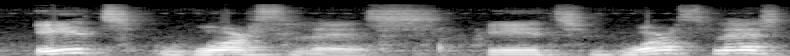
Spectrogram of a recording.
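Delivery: It's worthless said very slowly, every sound clear; teacher sounding out It's worthless for Spanish learners, slow and clear; slow, careful practice read. Shown as a demonstration. Slow for the class to repeat. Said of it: "T H es una Z en español".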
